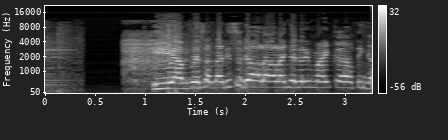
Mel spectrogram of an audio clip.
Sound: non-english speech

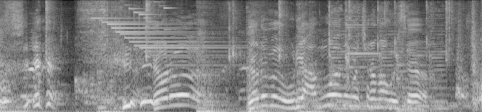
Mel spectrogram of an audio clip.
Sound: laughing happily

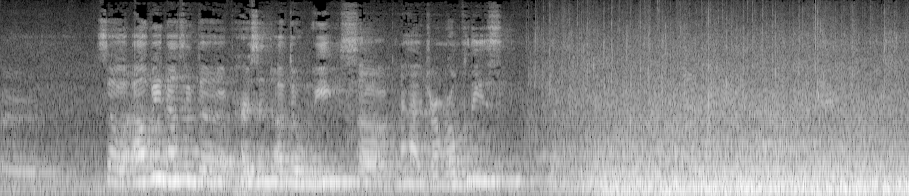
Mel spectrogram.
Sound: audience stomping

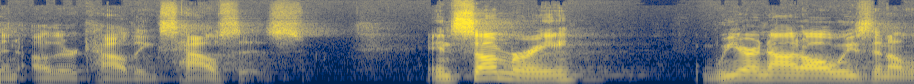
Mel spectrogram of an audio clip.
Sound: none

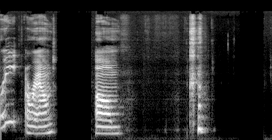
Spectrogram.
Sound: chuckle

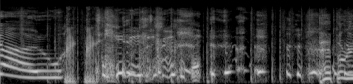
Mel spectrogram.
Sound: snorting, giggling

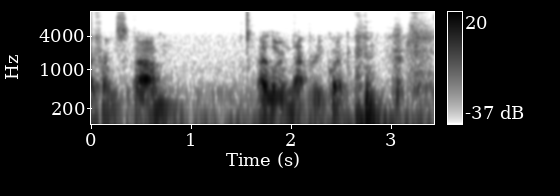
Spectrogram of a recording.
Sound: laughs

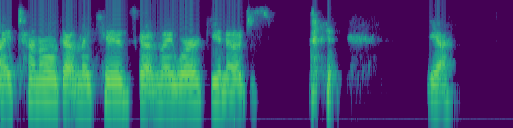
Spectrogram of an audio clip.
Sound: chuckles

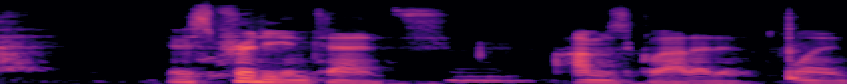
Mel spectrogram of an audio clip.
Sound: laughing

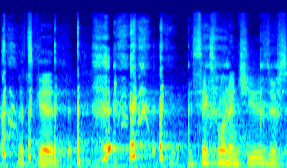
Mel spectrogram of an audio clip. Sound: laughs

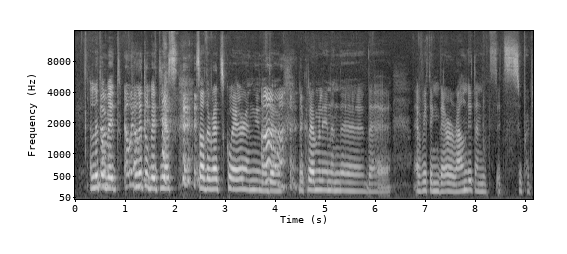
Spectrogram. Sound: laughs

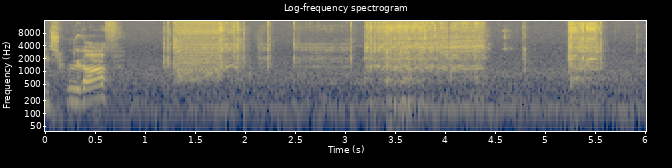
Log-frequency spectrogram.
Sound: drill machine drilling

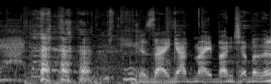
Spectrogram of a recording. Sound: laughs mischievously

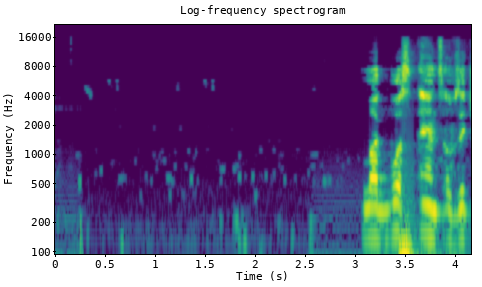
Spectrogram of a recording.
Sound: birds chirping

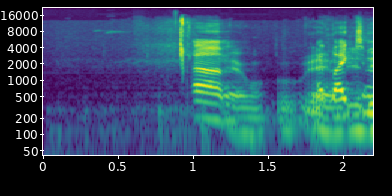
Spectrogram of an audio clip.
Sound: clicks tongue

